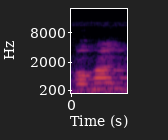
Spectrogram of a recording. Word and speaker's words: hoja: In Spanish, a sheet of paper is hoja de papel. So the H, when it's at the beginning of a word, is pronounced silently, and the J, wherever it is always pronounced silently in Spanish.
